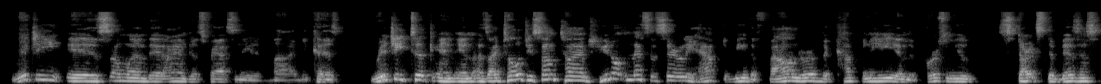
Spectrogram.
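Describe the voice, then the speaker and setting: A man's fairly high, somewhat breathy voice at a fairly quick pace, with very wide pitch swings. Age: 50s. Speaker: workshop host. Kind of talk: workshop moderation.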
